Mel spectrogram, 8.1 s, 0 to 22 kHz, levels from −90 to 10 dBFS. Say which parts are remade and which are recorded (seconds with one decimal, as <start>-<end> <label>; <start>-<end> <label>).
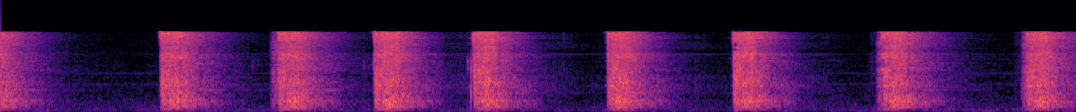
0.0-2.9 recorded; 2.9-6.2 remade; 6.2-8.1 recorded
